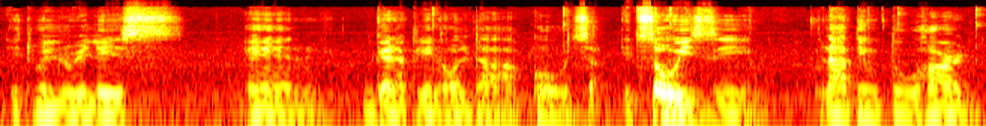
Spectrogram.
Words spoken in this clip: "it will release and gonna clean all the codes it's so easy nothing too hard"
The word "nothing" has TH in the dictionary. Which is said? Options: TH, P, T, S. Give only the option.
T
